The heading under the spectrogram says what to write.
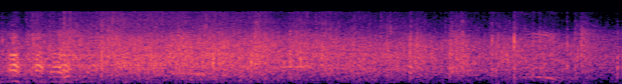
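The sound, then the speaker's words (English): An audience, asked to clap their hands, claps together in a dense, steady burst of applause that holds at an even level for several seconds, with a faint murmur of voices mixed in. “Can you clap your hands?”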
